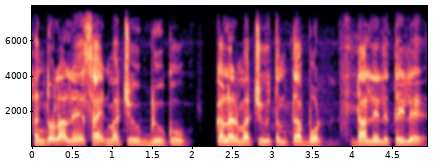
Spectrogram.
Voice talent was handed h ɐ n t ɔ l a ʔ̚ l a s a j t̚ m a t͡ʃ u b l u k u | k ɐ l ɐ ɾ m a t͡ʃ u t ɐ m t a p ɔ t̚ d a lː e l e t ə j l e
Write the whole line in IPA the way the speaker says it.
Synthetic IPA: h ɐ n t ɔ l a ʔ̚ l e s a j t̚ m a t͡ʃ u b l u k u | k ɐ l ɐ ɾ m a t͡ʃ u t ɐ m t a b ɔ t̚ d a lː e l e t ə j l e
